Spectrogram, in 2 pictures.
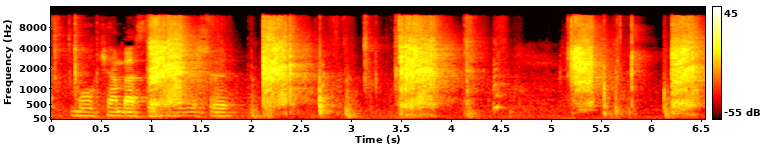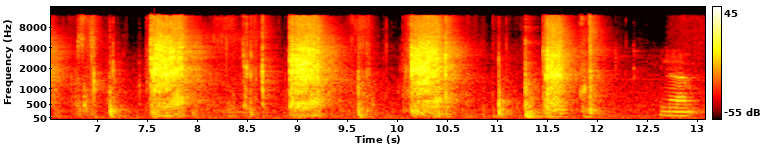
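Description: A packing tape dispenser screeches as tape is pulled across a cardboard box.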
